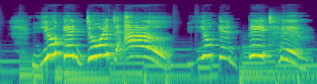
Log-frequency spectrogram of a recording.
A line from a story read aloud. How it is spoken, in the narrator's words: a voice from the crowd shouted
